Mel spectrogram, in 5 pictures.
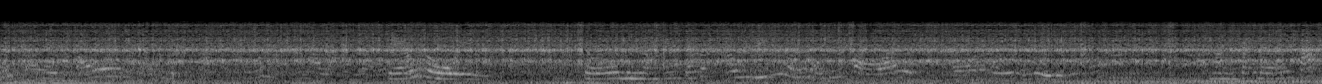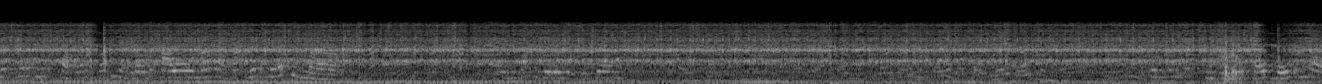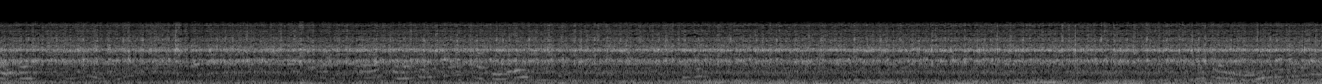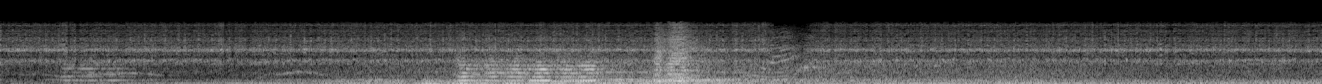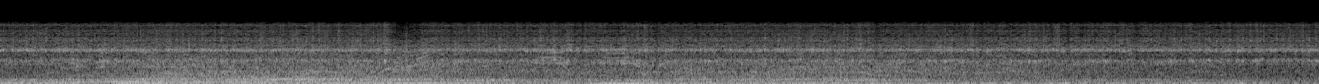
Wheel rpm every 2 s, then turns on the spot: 100, 150, 160, 140, 140, 150, 140, 130, 150, 140, 160, 150, 150, 120, 140, 140, 160, 160, 160, 160, 140, 150, 160, 140, 120, 160, 150, 160, 120, 130, 140, 130, 140.
none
